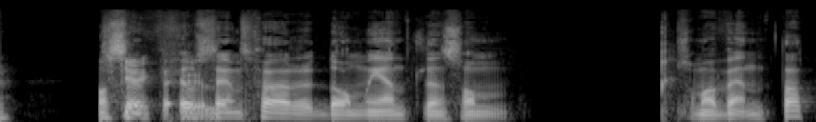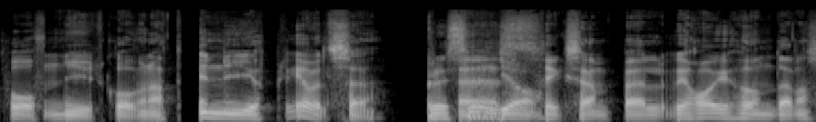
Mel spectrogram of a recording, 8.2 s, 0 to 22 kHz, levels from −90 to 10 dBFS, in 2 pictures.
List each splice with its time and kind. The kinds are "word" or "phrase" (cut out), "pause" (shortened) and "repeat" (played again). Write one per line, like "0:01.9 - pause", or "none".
0:03.4 - word
0:04.3 - word
0:05.0 - word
